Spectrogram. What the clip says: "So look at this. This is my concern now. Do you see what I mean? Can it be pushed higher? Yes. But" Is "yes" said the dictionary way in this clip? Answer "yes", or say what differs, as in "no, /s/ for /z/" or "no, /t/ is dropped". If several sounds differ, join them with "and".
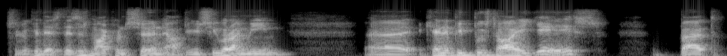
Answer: yes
